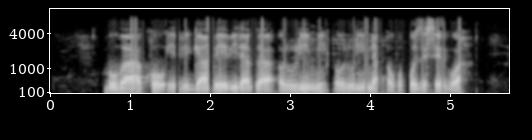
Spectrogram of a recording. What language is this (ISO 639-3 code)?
lug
